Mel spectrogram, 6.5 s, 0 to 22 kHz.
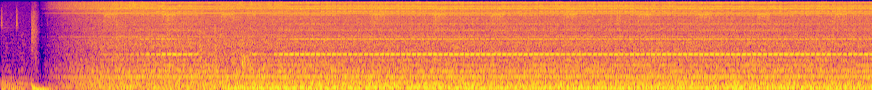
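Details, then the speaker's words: Bakon BK601S Pro soldering station heating a tip on a large copper square during a power test; faint quick chirps about three a second over a steady electrical hum come from the station. "In the background, you will hear the chirping noise produced by the backon station."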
